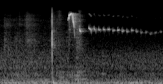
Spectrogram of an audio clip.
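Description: A chipmunk gives a sharp, high chip and then a thin, steady whistle that slowly falls, warning of danger.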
